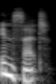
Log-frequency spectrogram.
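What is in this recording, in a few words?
"inset", British English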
